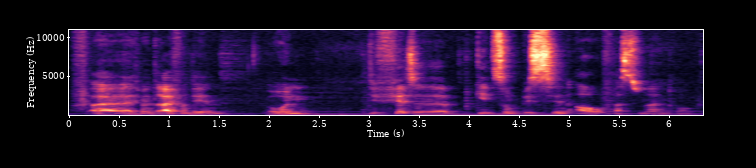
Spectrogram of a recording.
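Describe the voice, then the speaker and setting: A player in a tabletop role-playing game, describing details in a hesitant, low-key way. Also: unhurried, mellow, reverberant, recorded from a distance, soft background music. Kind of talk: tabletop role-play banter.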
